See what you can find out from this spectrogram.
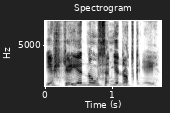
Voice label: Satyre Pissed; wowpreklad; czwow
